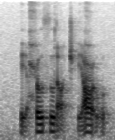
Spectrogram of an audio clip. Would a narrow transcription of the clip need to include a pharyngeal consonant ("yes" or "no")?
yes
